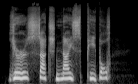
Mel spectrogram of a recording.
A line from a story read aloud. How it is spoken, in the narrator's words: he said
